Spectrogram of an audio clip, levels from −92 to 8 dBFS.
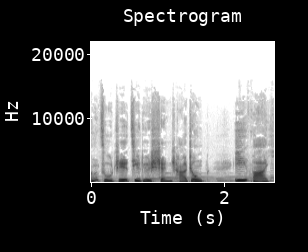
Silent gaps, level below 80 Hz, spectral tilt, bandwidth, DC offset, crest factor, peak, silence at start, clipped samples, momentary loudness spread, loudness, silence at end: none; -56 dBFS; -6.5 dB/octave; 12 kHz; under 0.1%; 14 dB; 0 dBFS; 0 s; under 0.1%; 9 LU; -14 LUFS; 0 s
